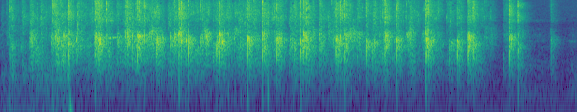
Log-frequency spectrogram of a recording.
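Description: A crowd breaks into steady applause, many hands clapping in a dense, continuous patter that holds for several seconds before tapering off near the end.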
